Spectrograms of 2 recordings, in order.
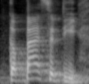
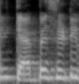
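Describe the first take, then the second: First: कैपेसिटी as "kuh-PASS-i-tee"; short neutral first vowel in कैपेसिटी; correct pronunciation. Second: कैपेसिटी opening on "kai", "KAI-pe-si-ti"; full "ai" vowel starting कैपेसिटी; wrong pronunciation. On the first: Teacher repeats for learners, कैपेसिटी said "kuh-PASS-i-tee". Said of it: "ये होता है". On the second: Teacher shows learners the mistake, कैपेसिटी said "kai-pe-si-ti". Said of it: "ये कैपेसिटी नहीं होता". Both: Shown as a demonstration.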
